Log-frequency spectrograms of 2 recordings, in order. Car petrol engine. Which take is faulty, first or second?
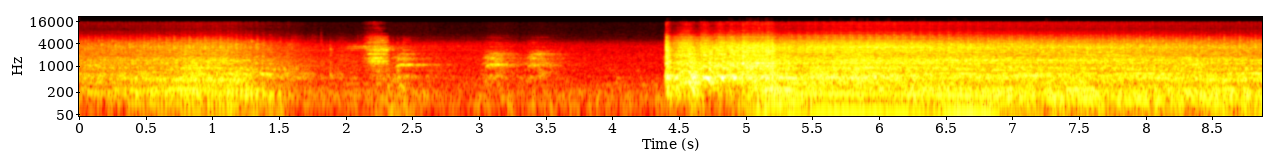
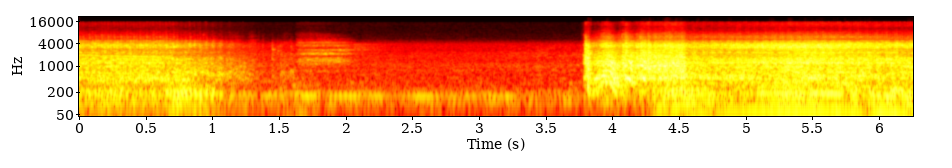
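second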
